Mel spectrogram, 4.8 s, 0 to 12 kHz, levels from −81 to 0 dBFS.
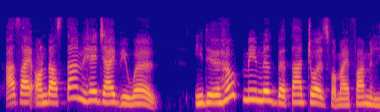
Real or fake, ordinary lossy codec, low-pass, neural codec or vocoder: fake; none; 7.2 kHz; codec, 16 kHz, 0.5 kbps, X-Codec, HuBERT features, trained on LibriSpeech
